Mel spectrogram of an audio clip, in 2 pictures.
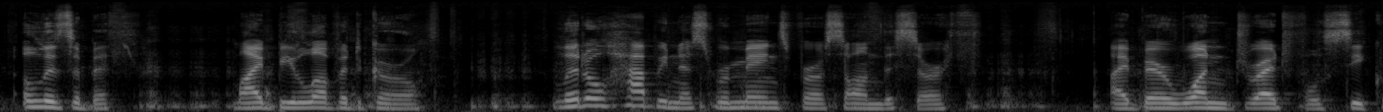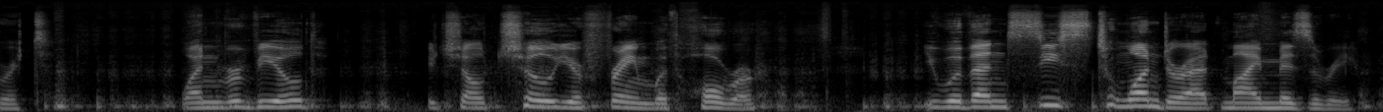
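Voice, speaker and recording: A woman's voice: lowish voice, slight background noise, lightly acted. A young woman playing a tormented, guilt-ridden young man in a radio play, with earnest, formal literary diction. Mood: grave, secretive. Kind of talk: student radio play acting.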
